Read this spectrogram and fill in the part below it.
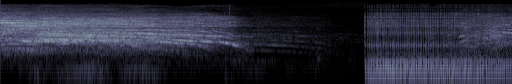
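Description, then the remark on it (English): An audience shouts the puppet's name "Leo" together loudly in unison on a count of three to wake him, a long, drawn-out call that falls in pitch and fades away, followed by a brief silence and then a burst of steady, noisy sound. “All right, on the count of three, everybody shout Leo's name.”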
